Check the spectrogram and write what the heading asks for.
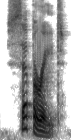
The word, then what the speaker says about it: separate: long a sound separate when it's not a verb we pronounce it separate separate with the I it sound because when you say separate the stress is on the first syllable only and that syllable a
